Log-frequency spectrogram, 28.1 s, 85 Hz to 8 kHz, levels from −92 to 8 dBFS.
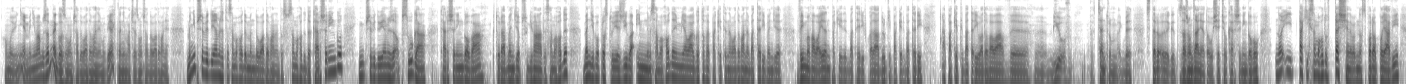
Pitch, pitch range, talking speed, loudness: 95 Hz, 85-110 Hz, 185 wpm, -29 LUFS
